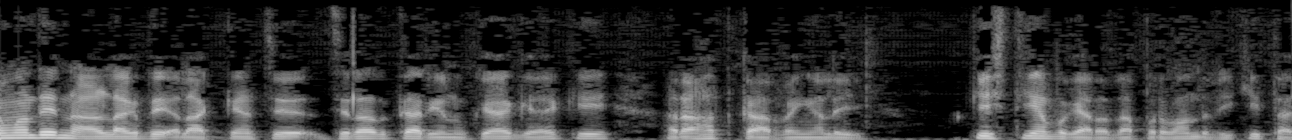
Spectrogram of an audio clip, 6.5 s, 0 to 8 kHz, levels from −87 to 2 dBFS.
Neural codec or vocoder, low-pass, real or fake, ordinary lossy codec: none; none; real; none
